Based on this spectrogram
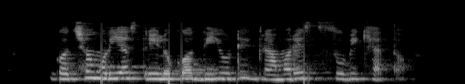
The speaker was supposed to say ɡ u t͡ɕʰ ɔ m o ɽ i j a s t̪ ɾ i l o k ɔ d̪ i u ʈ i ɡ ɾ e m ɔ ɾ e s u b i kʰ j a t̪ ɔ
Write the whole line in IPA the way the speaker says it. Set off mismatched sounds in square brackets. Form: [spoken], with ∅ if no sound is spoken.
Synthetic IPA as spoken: ɡ [ɔ] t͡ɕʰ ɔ m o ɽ i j a s t̪ ɾ i l o k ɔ d̪ i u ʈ i ɡ ɾ [a] m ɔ ɾ e s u b i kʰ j a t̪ ɔ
